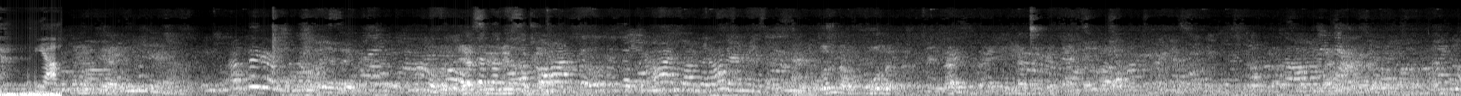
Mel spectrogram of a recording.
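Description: Men and women talk in a murmur nearby indoors.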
